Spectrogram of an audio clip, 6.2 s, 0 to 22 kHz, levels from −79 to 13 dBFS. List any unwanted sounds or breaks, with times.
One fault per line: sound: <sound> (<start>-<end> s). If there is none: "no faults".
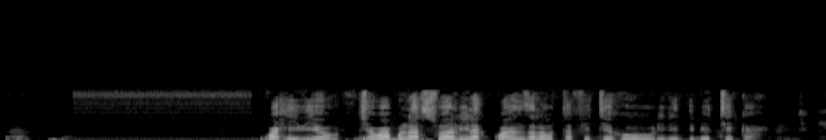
no faults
